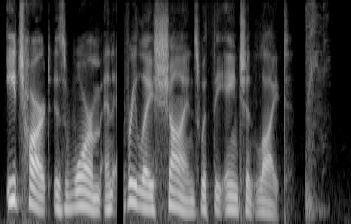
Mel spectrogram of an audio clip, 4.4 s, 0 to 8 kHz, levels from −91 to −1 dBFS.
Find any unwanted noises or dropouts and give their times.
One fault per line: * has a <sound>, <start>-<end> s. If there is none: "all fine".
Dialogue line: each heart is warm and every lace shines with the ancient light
* has a dropout, 1.5-1.5 s
* has a thud, 3.8-4.2 s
